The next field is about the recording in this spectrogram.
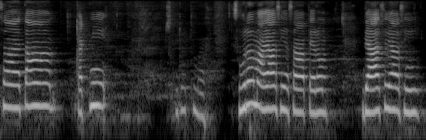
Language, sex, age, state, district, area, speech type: Sindhi, female, 30-45, Gujarat, Surat, urban, spontaneous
